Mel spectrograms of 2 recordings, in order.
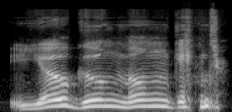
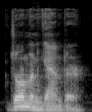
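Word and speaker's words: Jörmungandr: German Gander, the world serpent. Okay. Wait, you you pronounce J's like J. You don't go Y like German. Like German. No, I'm pronouncing it in your language.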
